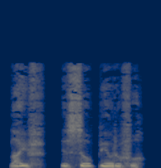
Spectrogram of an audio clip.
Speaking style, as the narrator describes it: he whispered

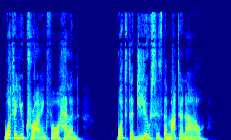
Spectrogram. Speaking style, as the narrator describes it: impatiently exclaiming

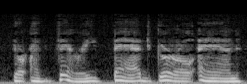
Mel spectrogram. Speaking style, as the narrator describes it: Marilla said angrily

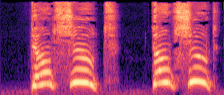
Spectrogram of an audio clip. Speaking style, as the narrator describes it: Almanzo yelled

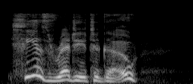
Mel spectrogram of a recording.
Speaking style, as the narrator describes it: Lord Capulet cried

